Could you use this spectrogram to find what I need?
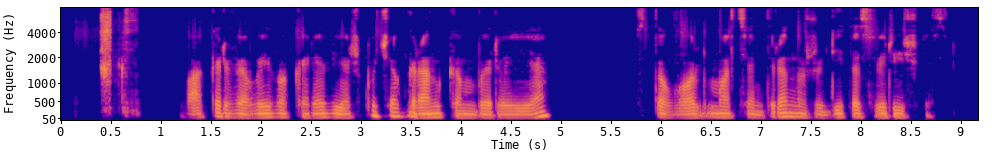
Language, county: Lithuanian, Panevėžys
